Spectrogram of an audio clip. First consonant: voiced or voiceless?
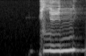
voiceless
